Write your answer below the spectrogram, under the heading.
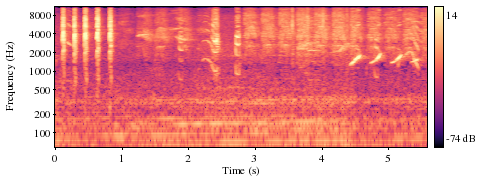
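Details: Several talking Indian ringneck parakeets, speaking Urdu and Hindi: five loud evenly spaced clicks open, then mixed squawks and a closing series of short, rising, whistled chirps over a low hum.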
